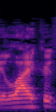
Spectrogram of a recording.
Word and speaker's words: Likert: And a lot of times these kind of questionnaires are going to be used a Likert scale, or some people pronounce it a Likert scale.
